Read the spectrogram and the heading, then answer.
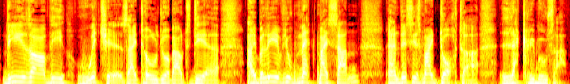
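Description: A man's voice: mid-range voice, a little slow, fairly bright tone, no echo, studio quality. Man voicing a courtly, genteel older vampire count. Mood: eagerly gracious. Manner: courtly, formal. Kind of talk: audiobook character voice.

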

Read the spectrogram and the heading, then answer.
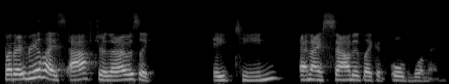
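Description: A young adult woman from Canada with a low speaking voice, chatting loosely as a podcast guest and leaning on filler words. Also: fairly quick. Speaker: guest singer. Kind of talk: casual podcast chat.

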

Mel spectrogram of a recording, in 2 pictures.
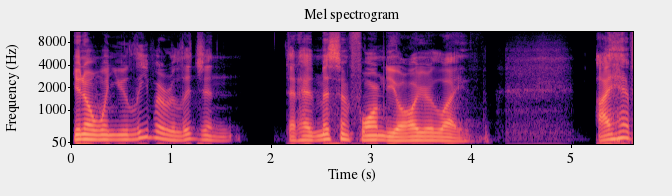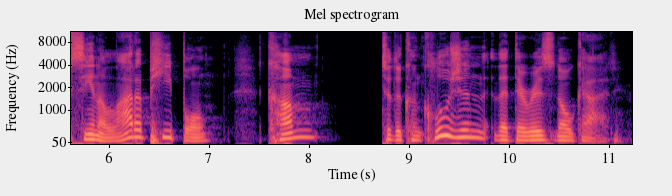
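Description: A man's voice: medium pitch, lively intonation, unhurried, darkish tone, clear, resonant tone. A man hosting a solo talk show, speaking earnestly in a musing, reflective way with frequent restarts. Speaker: podcast host.

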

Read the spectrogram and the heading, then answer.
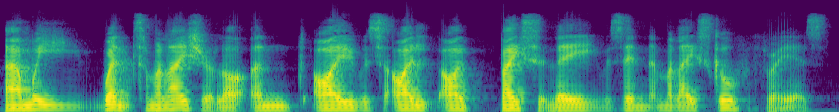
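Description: A man from Surrey hosting a podcast, chatting casually in an animated, teasing way and swearing often. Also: on the low side, normal speed, highs cut off. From Surrey, England. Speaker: podcast host. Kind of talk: casual chat.

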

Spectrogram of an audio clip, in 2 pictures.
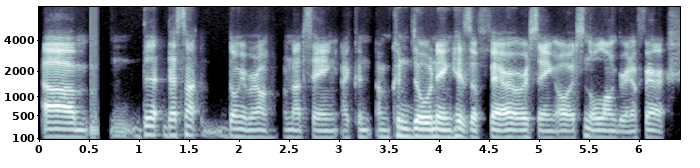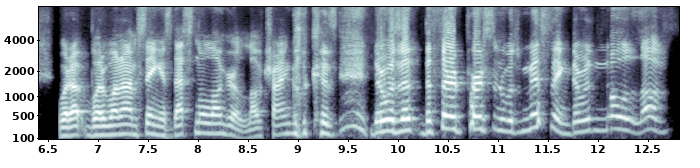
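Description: A man's voice: mid-range voice, fairly even intonation, normal speed. A young man co-hosting a podcast, explaining and arguing his points in a casual book discussion. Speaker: podcast co-host.

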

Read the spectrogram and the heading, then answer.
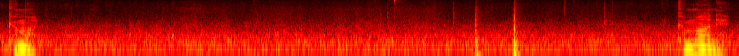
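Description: A man playing a tender, smitten young college vampire in an intimate ASMR roleplay, speaking softly and hesitantly with affectionate pauses. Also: background noise, close to an everyday voice. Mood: gently teasing.

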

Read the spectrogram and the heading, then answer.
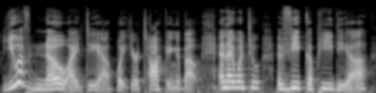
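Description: A woman's voice: medium pitch, sing-song, normal speed. A woman co-hosting a podcast, chatting in a bubbly, sassy way and telling stories. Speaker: podcast co-host. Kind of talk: casual chat.

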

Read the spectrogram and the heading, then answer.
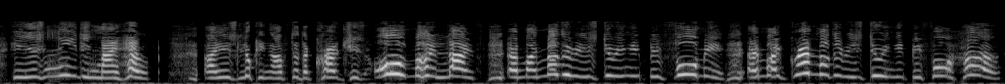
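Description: Storybook female house elf: piercingly high, squeaky, forceful, wailing, indignant and fiercely loyal. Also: no room sound, dull audio, full character voice. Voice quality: squeaky, shrill. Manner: wailing, broken servile grammar.

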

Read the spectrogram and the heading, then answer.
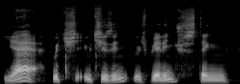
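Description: A man with a British accent co-hosts a casual podcast. His voice is low and recorded without room echo. He rambles informally, feeling his way through sentences. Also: fast talker, studio quality. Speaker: podcast co-host. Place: remote call from home.

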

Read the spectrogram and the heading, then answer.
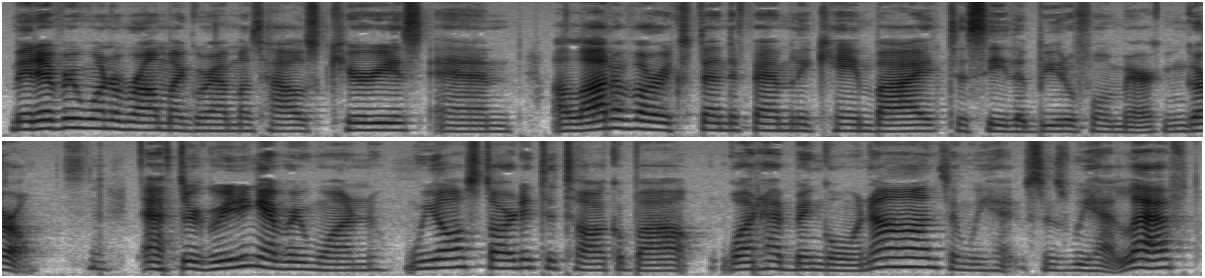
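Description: A woman's voice: on the low side, clean tone. A young adult woman from El Salvador, hosting a casual podcast, chatting and laughing easily as she retells and reads out a ghost story. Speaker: podcast host.

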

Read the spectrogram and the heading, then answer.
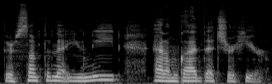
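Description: A woman in her thirties hosting a casual solo podcast, hoarse and raspy from a cold, chatting and telling stories straight to her listeners. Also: deep voice, brisk, no echo. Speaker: podcast host.

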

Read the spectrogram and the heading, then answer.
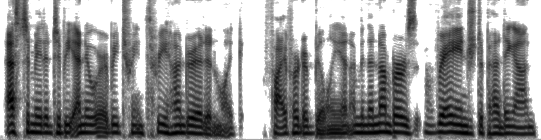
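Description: A woman's voice: sits low, steady tone, a little fast, vocal fry, dry recording. A woman answering as an interview guest in a conversational, explanatory way, restarting phrases as she thinks. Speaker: interview guest, law professor and author.

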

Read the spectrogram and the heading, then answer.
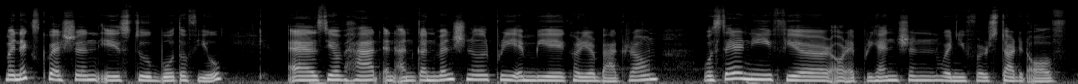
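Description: A woman's voice: mid-range voice, unhurried, dark tone. A woman host asking her guests prepared interview questions in a plain way.

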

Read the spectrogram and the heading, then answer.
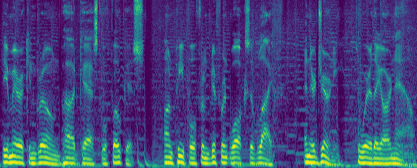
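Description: A man delivers a scripted podcast introduction in the role of announcer. His voice sits low, and music plays prominently behind him. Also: unhurried. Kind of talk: scripted narration.

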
